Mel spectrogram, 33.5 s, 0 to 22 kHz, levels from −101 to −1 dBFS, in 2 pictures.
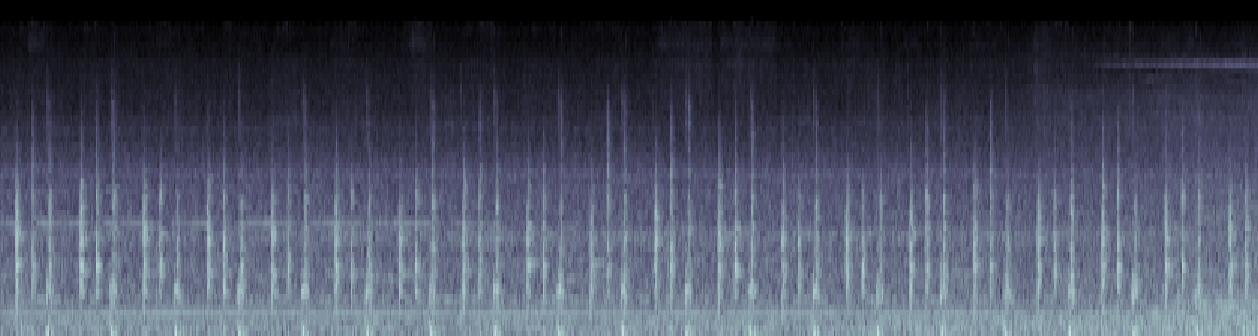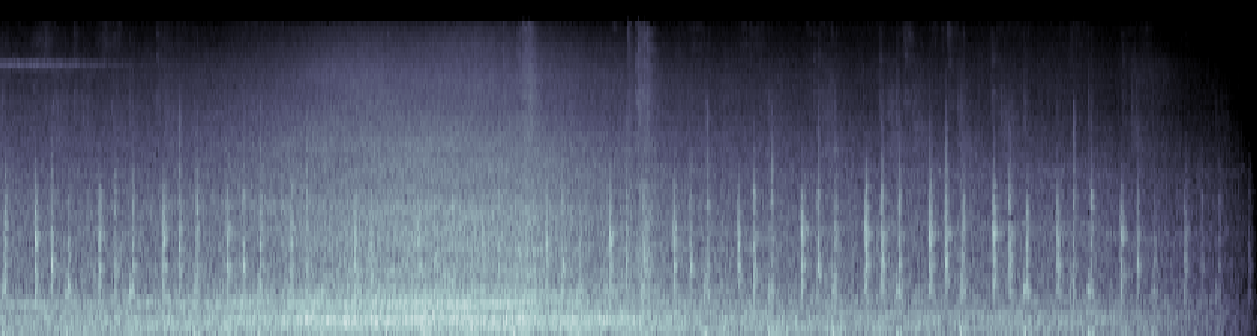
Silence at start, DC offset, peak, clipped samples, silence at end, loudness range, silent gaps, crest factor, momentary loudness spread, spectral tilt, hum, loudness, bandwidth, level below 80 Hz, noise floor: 0 s; under 0.1%; -6 dBFS; under 0.1%; 0.5 s; 12 LU; none; 20 dB; 13 LU; -7 dB/octave; none; -27 LUFS; 14 kHz; -38 dBFS; -59 dBFS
